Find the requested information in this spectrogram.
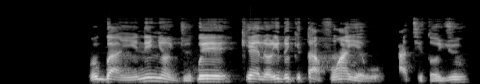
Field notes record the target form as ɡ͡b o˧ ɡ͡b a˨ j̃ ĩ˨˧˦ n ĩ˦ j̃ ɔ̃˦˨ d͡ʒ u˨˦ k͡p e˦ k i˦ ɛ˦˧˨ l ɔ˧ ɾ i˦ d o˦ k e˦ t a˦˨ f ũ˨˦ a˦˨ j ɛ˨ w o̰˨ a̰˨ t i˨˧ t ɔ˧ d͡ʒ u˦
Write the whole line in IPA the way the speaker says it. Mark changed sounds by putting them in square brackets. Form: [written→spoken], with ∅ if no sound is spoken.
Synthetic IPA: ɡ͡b o˧ ɡ͡b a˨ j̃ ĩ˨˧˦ n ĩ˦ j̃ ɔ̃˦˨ d͡ʒ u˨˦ k͡p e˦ k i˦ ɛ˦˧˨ l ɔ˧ ɾ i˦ d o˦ k [e˦→i˦] t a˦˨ f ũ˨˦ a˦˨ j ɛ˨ w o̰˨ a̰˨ t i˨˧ t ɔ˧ d͡ʒ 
